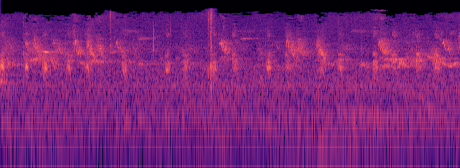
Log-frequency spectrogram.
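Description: Several Mallards chatter in short, nasal quacks and murmurs, irregular and overlapping at about two a second, with faint thin whistles from other birds behind.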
